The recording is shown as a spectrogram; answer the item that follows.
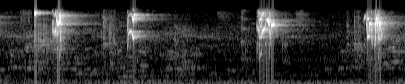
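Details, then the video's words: Fighter lovebird ngetik calling to spur other lovebirds into ngekek: four bursts of harsh, high chirps roughly a second apart, some doubled, over faint background hum. "Pancingan lovebird ngetik fighter merangsang ngekek"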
